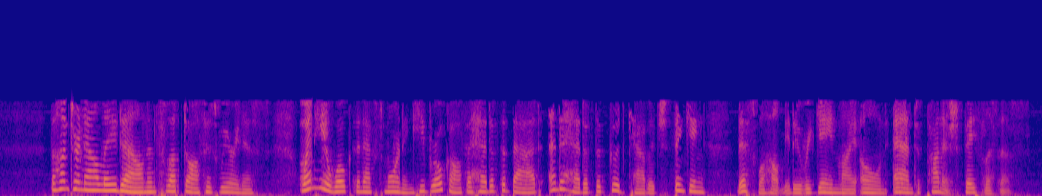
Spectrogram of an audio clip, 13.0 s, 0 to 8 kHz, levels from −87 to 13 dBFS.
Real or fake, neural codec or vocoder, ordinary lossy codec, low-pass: real; none; AAC, 16 kbps; 7.2 kHz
